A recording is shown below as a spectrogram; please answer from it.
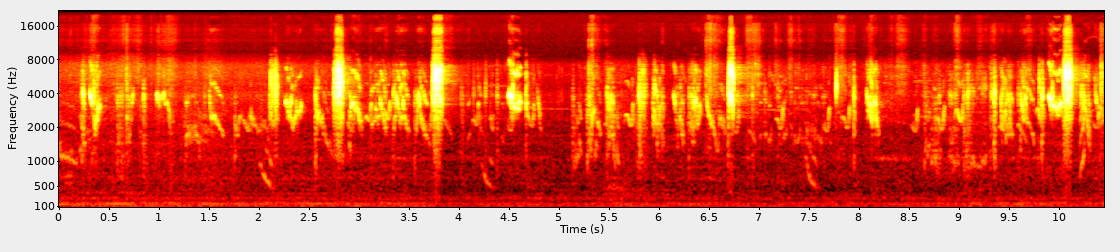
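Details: Australian parrot in an extended bout of chattering warble: high twitters, scratchy buzzes and clicks with repeated loud, sharp squeaks and short pauses between phrases.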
